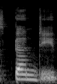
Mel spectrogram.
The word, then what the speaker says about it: Bende: Bendy. That was his last name. It's spelled B-E-N-D-E.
